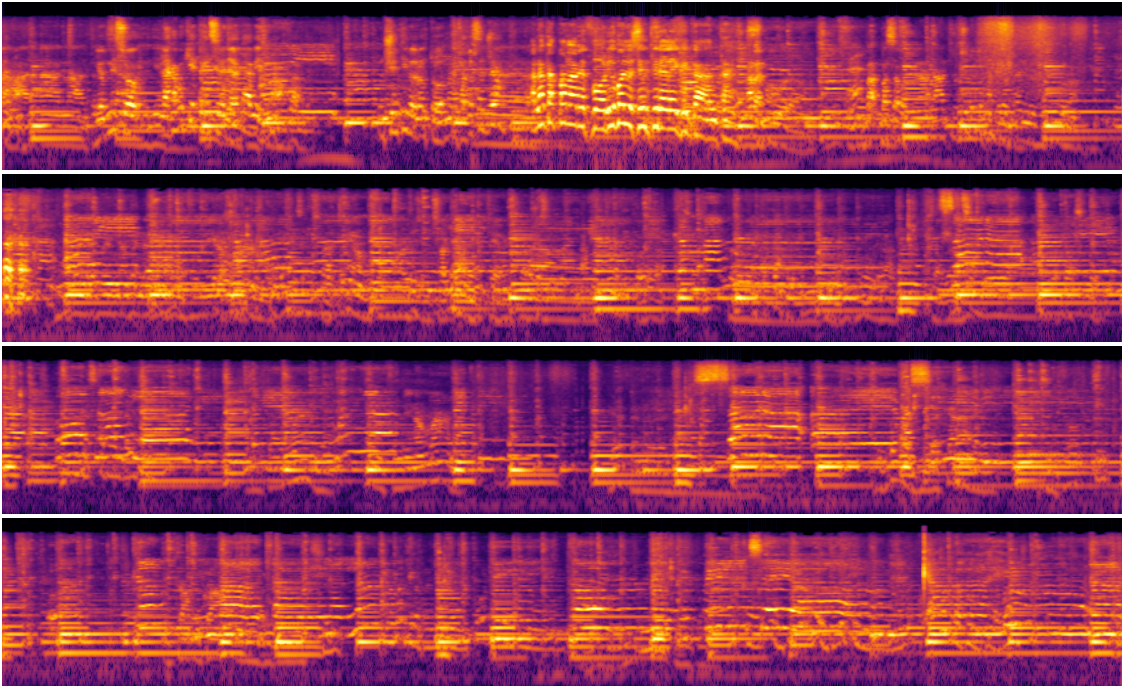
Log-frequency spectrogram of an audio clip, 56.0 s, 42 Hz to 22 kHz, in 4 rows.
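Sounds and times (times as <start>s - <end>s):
woman singing: 0.0s - 12.4s, 13.1s - 35.2s, 35.9s - 56.0s
strummed acoustic guitar: 0.0s - 56.0s.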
